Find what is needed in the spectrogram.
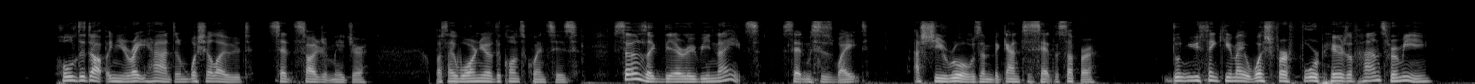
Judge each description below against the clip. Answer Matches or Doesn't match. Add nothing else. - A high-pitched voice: Doesn't match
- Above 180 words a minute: Matches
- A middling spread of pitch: Matches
